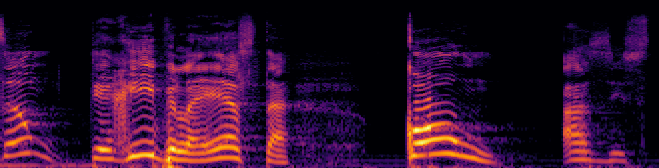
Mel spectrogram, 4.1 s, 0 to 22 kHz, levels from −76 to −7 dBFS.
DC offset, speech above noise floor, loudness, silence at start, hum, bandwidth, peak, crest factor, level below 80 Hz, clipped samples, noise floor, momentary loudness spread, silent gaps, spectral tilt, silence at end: under 0.1%; 34 dB; -20 LUFS; 0 s; none; 16 kHz; -4 dBFS; 18 dB; -42 dBFS; under 0.1%; -55 dBFS; 18 LU; none; -4.5 dB/octave; 0.1 s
